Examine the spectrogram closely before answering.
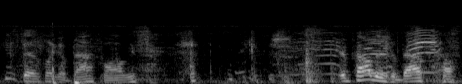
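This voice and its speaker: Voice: mid-range voice, big pitch swings, moderate pace. A person chatting casually and informally with the others. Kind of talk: casual chat. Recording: dull, noisy home recording.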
